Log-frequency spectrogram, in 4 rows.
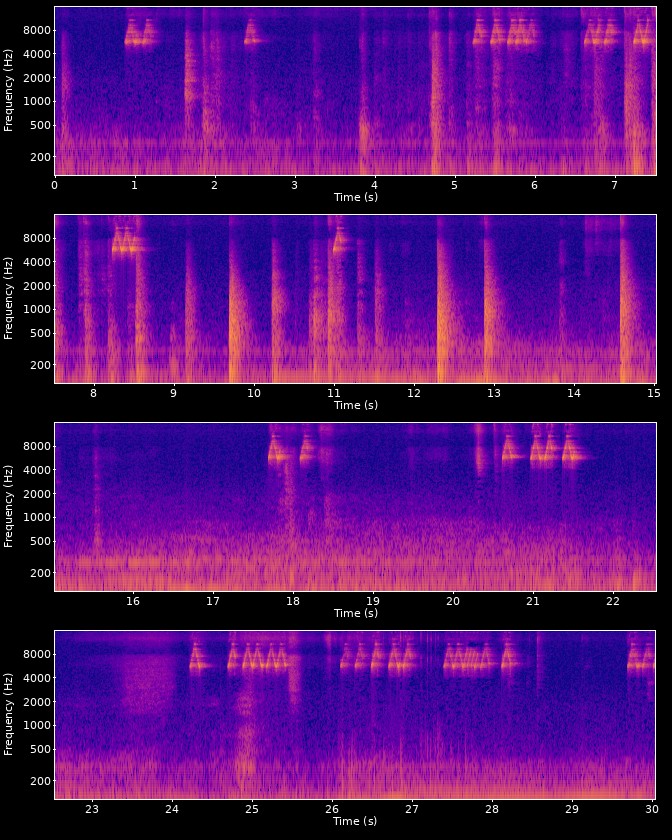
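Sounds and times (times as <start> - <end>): toy bird chirping: 0.9 - 1.3, 2.4 - 2.6, 5.2 - 7.6, 8.2 - 8.7, 10.9 - 11.2, 17.7 - 18.5, 20.5 - 21.7, 24.2 - 28.4, 29.7 - 30.0.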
